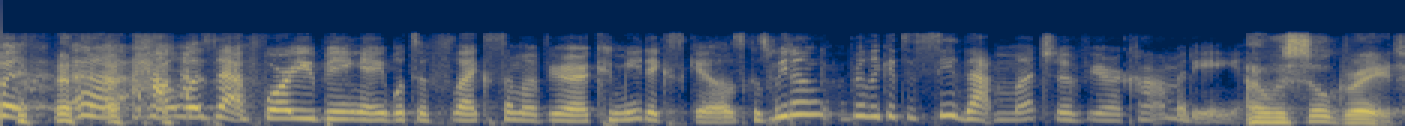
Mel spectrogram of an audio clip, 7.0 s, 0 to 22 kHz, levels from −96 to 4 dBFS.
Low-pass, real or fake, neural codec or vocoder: 7.2 kHz; fake; vocoder, 44.1 kHz, 128 mel bands, Pupu-Vocoder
